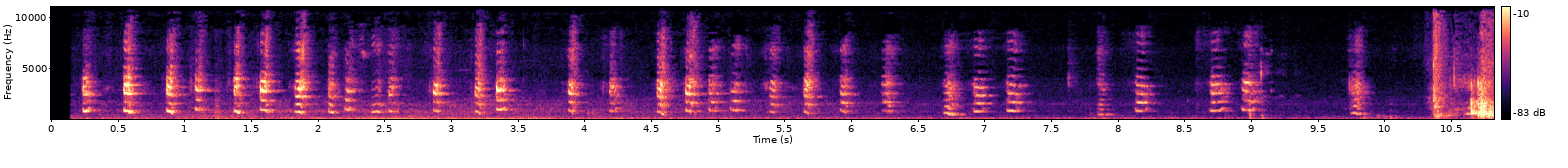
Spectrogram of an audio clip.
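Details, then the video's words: Kitten playing fetch, making funny noises: rapid runs of short, high, harmonic chirps and squeaks, several per second, with brief pauses and a quieter stretch near the end, in a quiet room. "adorable kitten playing fetch making funny noises"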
